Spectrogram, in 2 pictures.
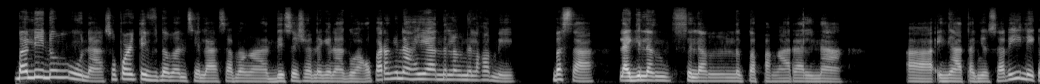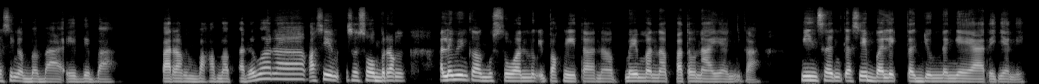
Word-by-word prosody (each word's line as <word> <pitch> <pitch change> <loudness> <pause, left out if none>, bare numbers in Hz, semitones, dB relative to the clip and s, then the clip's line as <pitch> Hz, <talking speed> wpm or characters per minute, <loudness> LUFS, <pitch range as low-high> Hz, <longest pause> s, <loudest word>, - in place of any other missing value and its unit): Bale 310 +2 +5
no'ng 320 0 0
una, 170 - -1
supportive 230 -3 +2
naman 180 -3 -1
sila 145 -3 -2
sa 155 -1 -5
mga 145 -2 -3
desisyon 155 0 -1
na 150 - -1
ginagawa 140 -2 -3
ko. 140 - -5
Parang 255 +6 +1
hinahayaan 245 -3 +2
na 225 - -2
lang 220 - -1
nila 210 -1 -1
kami 165 -9 -5 0.3
basta 150 -10 0 0.2
lagi 185 +2 +7
lang 185 -2 +1
silang 160 -3 -2
nagpapangaral 145 -1 -5
na, 135 -2 -4 0.6
ah, 140 -2 -1
ingatan 140 -1 -1
'yong 140 - -5
sarili 235 - +1
kasi 180 -2 -3
nga 160 - -1
babae, 130 0 -4
'di 140 - -4
ba? 125 -1 -7 0.5
Parang 140 -1 0
baka 135 +1 -4
mapariwara 245 - 0
kasi 200 +3 +3
sa 190 0 -1
sobrang 180 -1 +3 0.4
alam 195 +3 +7
mo - - +8
'yong 205 - -3
kagustuhan 170 -3 +2
mong 160 - -3
ipakita 145 -2 -1
na 135 -1 -5
may 160 0 +4
ma 160 -1 0
napatunayan 135 -4 -2
ka? 110 0 -7 0.4
Minsan 185 -2 +4
kasi 170 +3 +2
baliktad 155 -2 +2
'yong 145 0 0
nangyayari 130 -3 -1
niyan, 120 -3 -6
eh. - - -29
155 Hz, 165 wpm, -21 LUFS, 140-190 Hz, 0.6 s, mo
